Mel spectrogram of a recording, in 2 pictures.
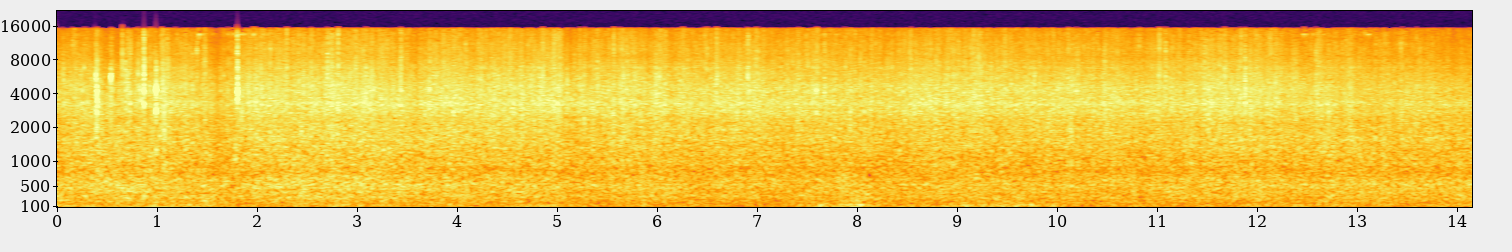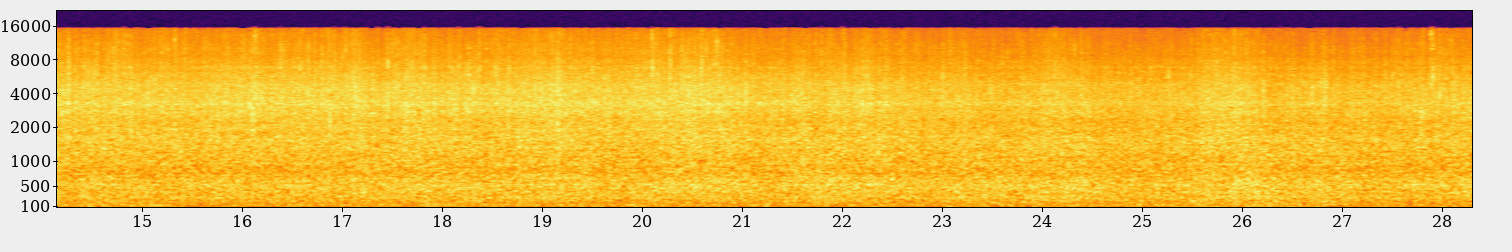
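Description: Heavy rain beating steadily on a Mercedes G300's windscreen and body, heard from inside the cabin, with the low, even running of its OM642 V6 diesel and the tyres on the waterlogged road underneath.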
